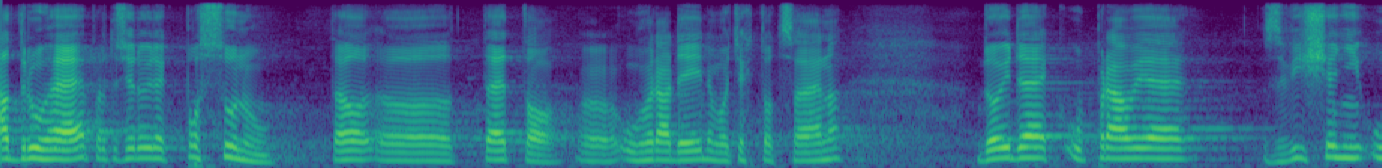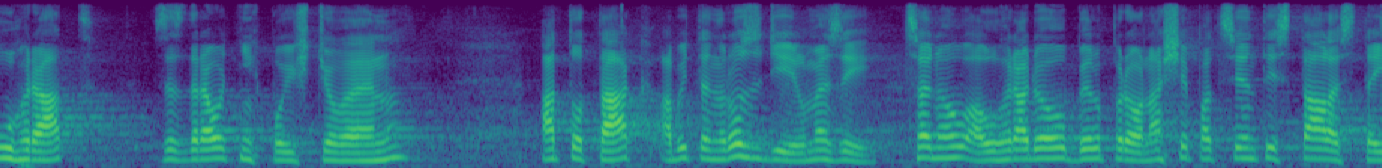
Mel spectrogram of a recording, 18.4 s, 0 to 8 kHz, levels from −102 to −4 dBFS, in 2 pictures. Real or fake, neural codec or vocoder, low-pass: real; none; 7.2 kHz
